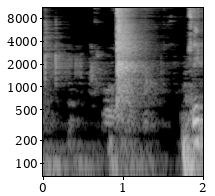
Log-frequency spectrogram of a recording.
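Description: A single short swish of noise about a second in, coming on suddenly and dying away within half a second, over a faint low hum.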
